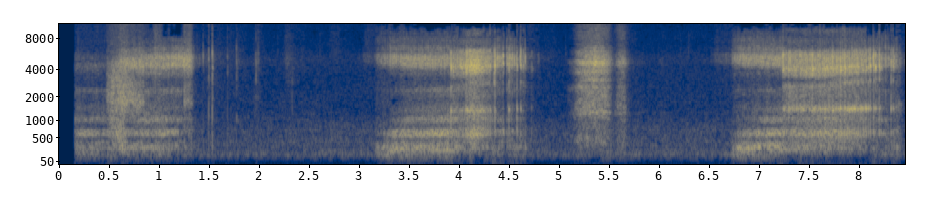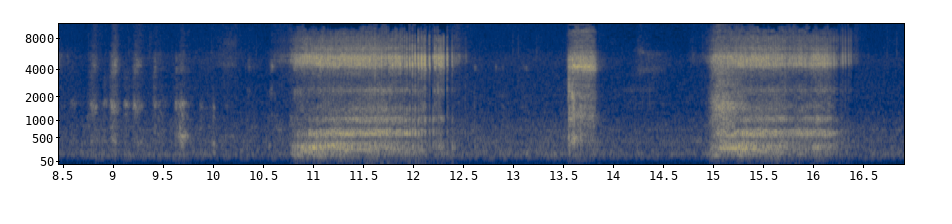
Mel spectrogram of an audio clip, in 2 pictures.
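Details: Mother snoring, her baby startled by the sound; loud, harsh, rattling snores, about four in seventeen seconds, with quieter breaths between; heavy snoring.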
